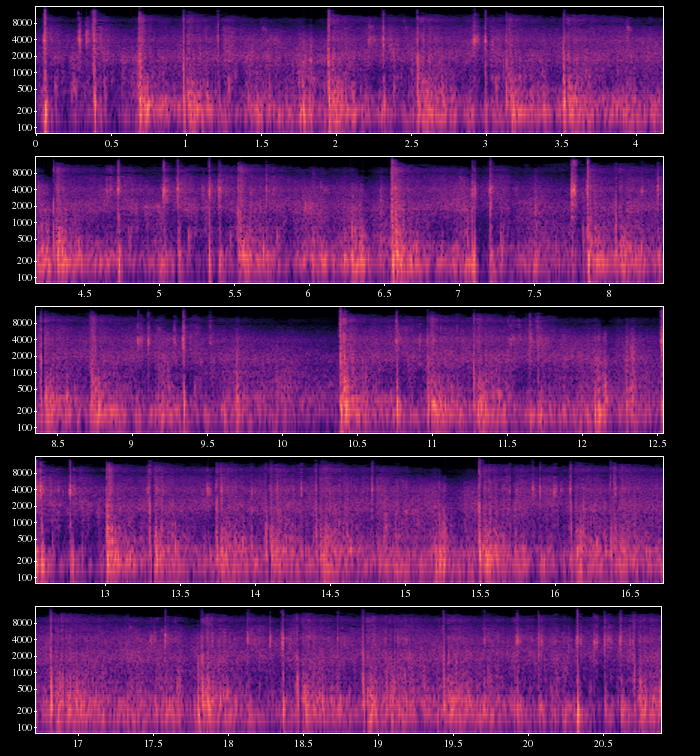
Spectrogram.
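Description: Fireworks finale barrage: aerial shells launching and bursting in rapid succession, a near-continuous crackle packed with sharp bangs. There is a brief lull about halfway through, broken by a sharp bang, and then the barrage carries on.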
